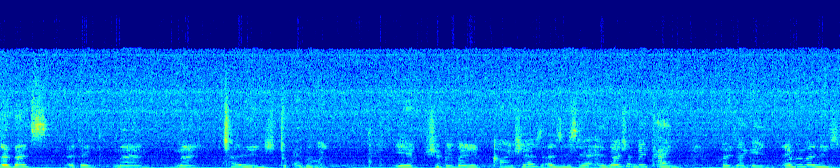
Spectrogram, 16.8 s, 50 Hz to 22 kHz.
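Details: 26-year-old woman with lifelong cerebral palsy; she reports her speech makes her hard to understand, though she remains verbal; dysarthria (cerebral palsy).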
